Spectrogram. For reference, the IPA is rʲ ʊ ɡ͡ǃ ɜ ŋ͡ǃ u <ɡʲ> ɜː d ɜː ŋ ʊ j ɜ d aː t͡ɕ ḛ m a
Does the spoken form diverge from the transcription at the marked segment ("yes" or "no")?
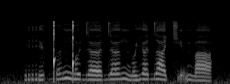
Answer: yes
